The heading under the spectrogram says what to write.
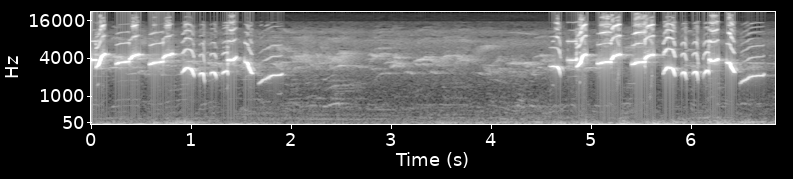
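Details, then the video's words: Oriental magpie-robin song used as a lure to provoke and excite other birds: a burst of loud, varied whistled notes rising and falling, a silent pause of about three seconds, then a second similar whistled burst. "Pancingan kacer full durasi || SEKALI PANCING BURUNG ANDA LANGSUNG PANAS"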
